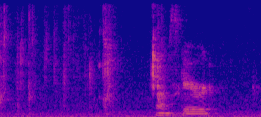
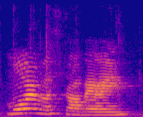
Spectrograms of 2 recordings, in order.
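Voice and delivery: ordinary delivery

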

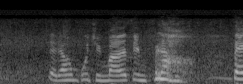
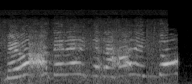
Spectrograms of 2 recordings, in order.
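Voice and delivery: desperate cry; 9 semitones higher than usual. Acted. Wife's desperate threat.

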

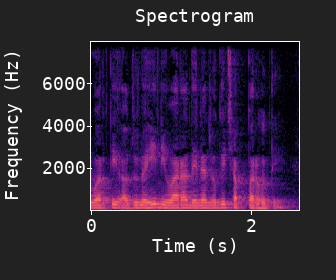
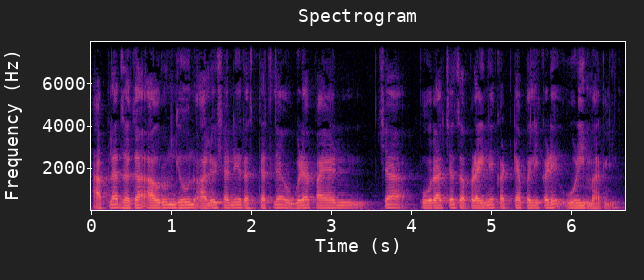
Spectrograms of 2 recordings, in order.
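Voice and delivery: ordinary delivery, nothing marked

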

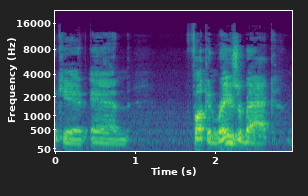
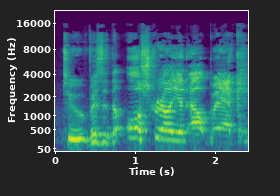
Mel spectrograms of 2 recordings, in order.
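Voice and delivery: hammed-up Australian accent, pitched high; exaggerated high-pitched Australian twang; 7 semitones higher than usual. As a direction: put on a playful high Aussie accent. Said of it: "I won't stop doing that".

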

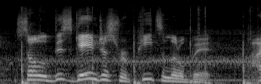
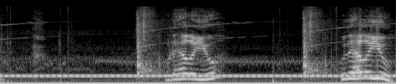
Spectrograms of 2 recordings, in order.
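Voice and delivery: loud, raised, frightened challenge; scared; 6 semitones higher, 9 dB louder, slower than usual. Real, not acted. Player meeting an unknown figure in the game, scared. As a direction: call out in fright at a stranger. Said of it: "I'm so scared".

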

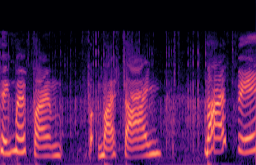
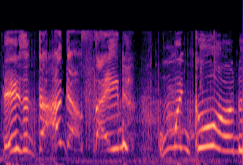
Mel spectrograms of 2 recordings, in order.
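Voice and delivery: ordinary talk

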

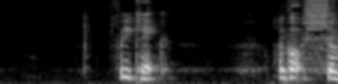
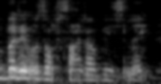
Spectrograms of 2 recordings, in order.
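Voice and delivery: ordinary delivery

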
